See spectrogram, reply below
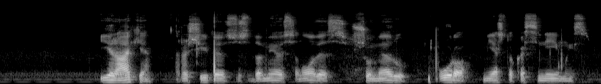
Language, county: Lithuanian, Kaunas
